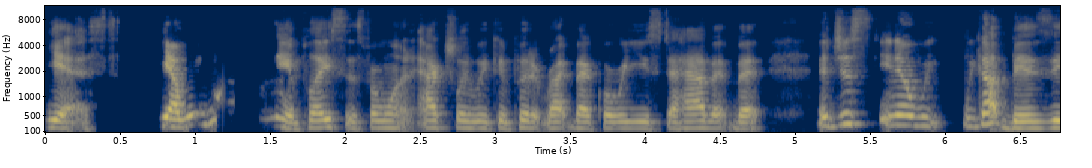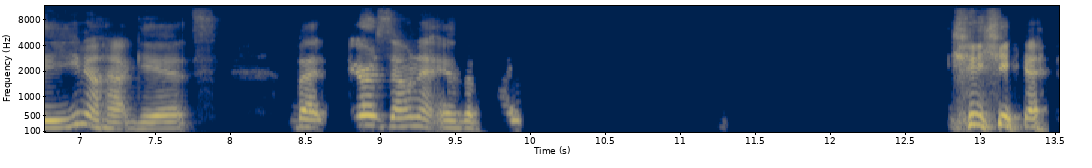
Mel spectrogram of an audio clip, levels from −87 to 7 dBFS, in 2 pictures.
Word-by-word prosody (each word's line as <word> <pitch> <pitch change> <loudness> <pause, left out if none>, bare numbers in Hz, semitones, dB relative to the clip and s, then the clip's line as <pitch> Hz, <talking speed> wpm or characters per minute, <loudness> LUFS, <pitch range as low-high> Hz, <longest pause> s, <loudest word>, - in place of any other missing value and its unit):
yes. 400 - 0 0.4
Yeah, - - +8
we - - -3
want - - -7 0.3
plenty 450 +3 -2
of - - -7
places 190 -3 -2
for 185 - -4
one 185 -1 -5
actually, 185 -1 -3
we 175 -1 -5
could 165 -1 -7
put 190 - -2
it - - -8
right 175 0 -2
back 170 -1 -2
where 175 - 0
we 175 0 -4
used 170 -1 -7
to 170 - -2
have 180 +2 -1
it, 175 0 -5
but, 165 0 -1 0.4
it 235 - -1
just, 285 +4 -4
you - - -3
know 255 -1 +5
we 240 -1 -7
we 225 - -10
got 275 -9 +3
busy, 175 +1 +3
you 210 +9 -2
know 270 -8 +2
how 170 -3 0
it 165 - -5
gets, 165 +1 -2 0.5
but 210 -3 +3 0.2
Arizona 235 -3 +4
is 190 -2 0
a 185 - -8
pla 185 - -5 2.9
Yeah. - - +6
185 Hz, 185 wpm, -21 LUFS, 175-225 Hz, 2.9 s, Yeah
